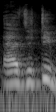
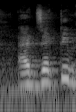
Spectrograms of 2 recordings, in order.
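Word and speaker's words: adjective: ठीक है, एडजेक्टिव जानते थे, लेकिन अब आज के बाद आप एजिटिव बोलोगे। ठीक है, एजिटिव बोलते हैं इसको, एडजेक्टिव रॉन्ग है।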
